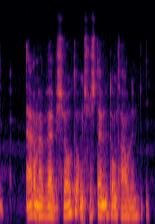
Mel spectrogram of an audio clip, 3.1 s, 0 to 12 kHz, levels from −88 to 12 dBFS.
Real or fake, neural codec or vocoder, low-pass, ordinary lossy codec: fake; codec, 16 kHz, 2 kbps, FunCodec, trained on LibriTTS, 25 frames a second; 7.2 kHz; Opus, 24 kbps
